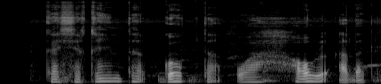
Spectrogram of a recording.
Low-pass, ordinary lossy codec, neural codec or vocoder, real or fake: none; none; none; real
